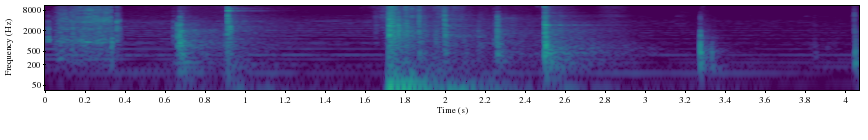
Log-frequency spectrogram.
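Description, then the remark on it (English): A heavy door is opened by two guards to let a visitor in: a few sharp latch clacks, then one deep, booming thunk that rings briefly, followed by a couple of lighter knocks and clicks as it settles. “Tell these two knuckleheads to open the door and let me in.”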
